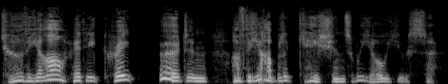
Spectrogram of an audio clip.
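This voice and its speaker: A man puts on a proud, fussy old professor with a husky voice that climbs and dips widely. He speaks slowly and formally, stiff with offended dignity. Storybook reading with a dry, close sound. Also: high voice, sing-song, fairly bright tone, no echo, voice pushed up, heavily acted. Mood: trembling gratitude. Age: older. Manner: formal, indignant, repeats "sir". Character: fussy elderly male professor, proud and flustered. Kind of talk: audiobook character voice.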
